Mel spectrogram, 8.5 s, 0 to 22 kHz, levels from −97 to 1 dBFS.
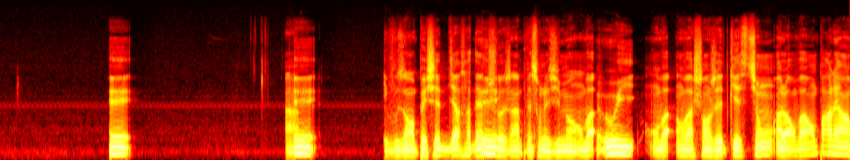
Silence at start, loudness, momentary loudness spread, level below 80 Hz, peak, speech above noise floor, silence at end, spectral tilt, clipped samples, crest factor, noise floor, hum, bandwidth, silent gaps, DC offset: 1.1 s; -13 LUFS; 5 LU; -42 dBFS; 0 dBFS; 52 dB; 0 s; -6.5 dB/octave; under 0.1%; 14 dB; -64 dBFS; none; 13 kHz; none; under 0.1%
